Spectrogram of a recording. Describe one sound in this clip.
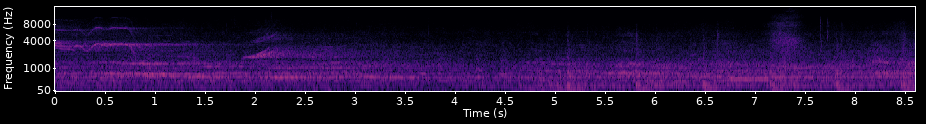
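Players shout to each other across the pitch.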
